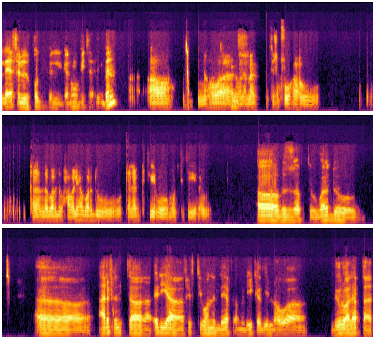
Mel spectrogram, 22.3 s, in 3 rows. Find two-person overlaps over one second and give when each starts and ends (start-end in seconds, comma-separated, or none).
none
